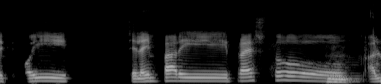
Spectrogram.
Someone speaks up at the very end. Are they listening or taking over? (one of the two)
taking over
